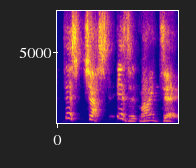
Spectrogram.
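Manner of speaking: odd, swooping sing-song character voice. Narrating a tabletop scene, a voice calls from the south, high-pitched voice. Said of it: "this kind of high pitched voice say".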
